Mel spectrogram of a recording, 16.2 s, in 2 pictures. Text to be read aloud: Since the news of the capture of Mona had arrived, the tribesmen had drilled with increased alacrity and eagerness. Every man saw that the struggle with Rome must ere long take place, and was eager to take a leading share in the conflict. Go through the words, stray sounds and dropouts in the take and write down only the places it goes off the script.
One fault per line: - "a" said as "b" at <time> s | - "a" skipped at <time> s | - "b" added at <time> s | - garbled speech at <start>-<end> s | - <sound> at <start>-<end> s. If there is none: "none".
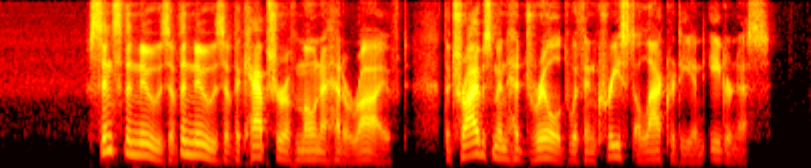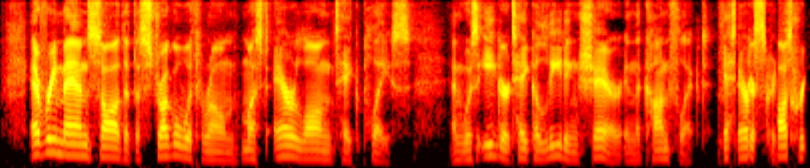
- "news of the" added at 1.9 s
- "to" skipped at 13.2 s
- garbled speech at 15.3-16.2 s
